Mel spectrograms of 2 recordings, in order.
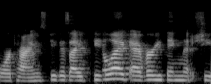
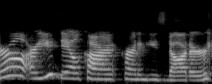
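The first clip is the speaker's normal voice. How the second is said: put-on, chatty Southern American accent; 3 semitones higher than usual. Reacting to a woman's talk, say it in a put-on southern accent. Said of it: "Like saying this in a Southern accent".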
